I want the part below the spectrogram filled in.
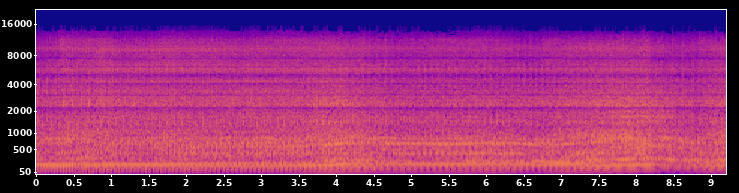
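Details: Free Ford 2600 tractor on first start attempts, smoking as it burns oil off, with plug wires popping off. It idles with an uneven, wavering, slightly hunting beat. The owner says fuel delivery is not feeding enough fuel.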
